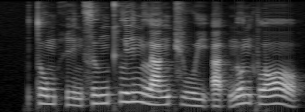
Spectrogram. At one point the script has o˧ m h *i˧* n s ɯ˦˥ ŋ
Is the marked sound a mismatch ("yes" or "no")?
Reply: yes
